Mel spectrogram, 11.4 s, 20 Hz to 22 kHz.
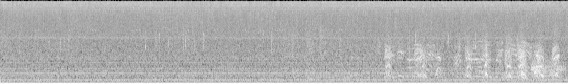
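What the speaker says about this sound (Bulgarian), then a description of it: "Ужас, кучета." Dogs bark and yip in a burst of short calls toward the end, over a steady mechanical hum, in the video game Call of Duty 4: Modern Warfare.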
